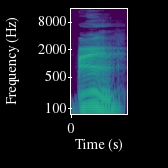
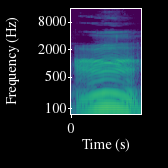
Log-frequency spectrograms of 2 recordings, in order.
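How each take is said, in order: First: The sound comes from the throat. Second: The sound goes through the nose. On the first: The speaker calls it right. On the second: The speaker calls it wrong.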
